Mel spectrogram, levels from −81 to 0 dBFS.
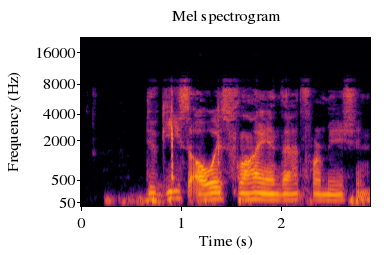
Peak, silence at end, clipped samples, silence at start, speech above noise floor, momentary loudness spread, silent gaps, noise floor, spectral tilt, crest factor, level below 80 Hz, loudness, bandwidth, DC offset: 0 dBFS; 0 s; under 0.1%; 0.25 s; 21 dB; 8 LU; none; -40 dBFS; -4.5 dB/octave; 18 dB; -40 dBFS; -19 LUFS; 9.6 kHz; under 0.1%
